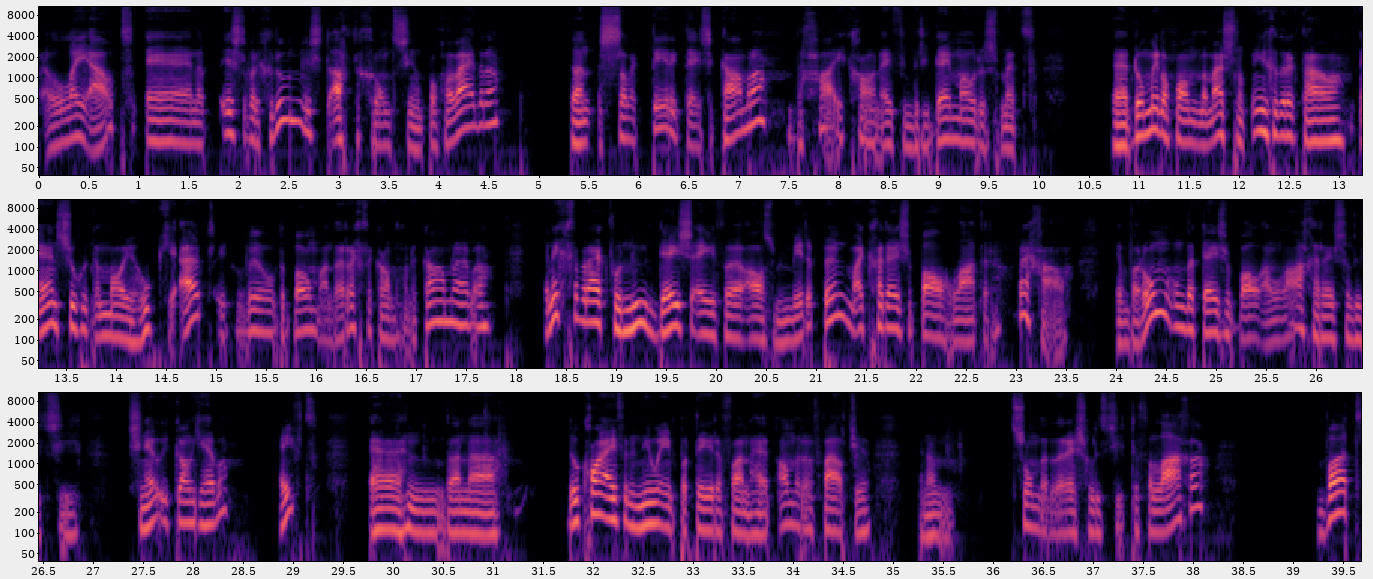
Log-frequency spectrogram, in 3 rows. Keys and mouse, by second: 0.0 Delete, 0.0 click, 1.7-2.0 shift+middle drag, 2.2 click, 2.9 Delete, 4.0 shift+middle click, 5.8 click, 7.8-8.8 middle drag, 9.0-9.9 shift+middle drag, 11.3-12.4 middle drag, 13.1-13.4 shift+middle drag, 13.8-14.5 middle drag, 14.7-15.2 shift+middle drag, 16.0-16.3 shift+middle drag, 16.4-17.9 middle drag, 19.5-20.5 shift+middle drag, 23.5 shift+middle click, 25.5-27.5 shift+middle drag, 28.3 middle click, 29.2-29.9 shift+middle drag, 30.9 ctrl+alt+KP_0, 32.1-32.5 middle drag, 33.0-33.9 middle drag, 34.4 middle drag, 35.5 g.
